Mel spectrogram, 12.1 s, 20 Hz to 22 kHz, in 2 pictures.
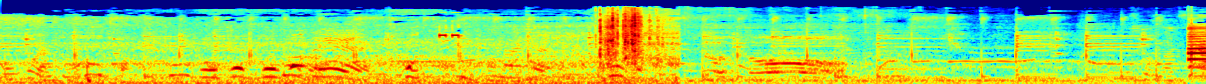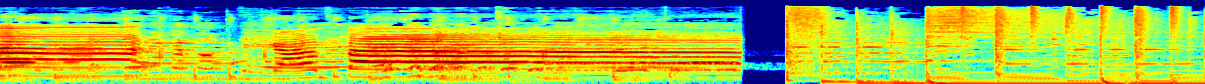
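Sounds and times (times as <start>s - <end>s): women chatting: 0.0s - 3.2s
low street rumble: 0.0s - 7.6s.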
